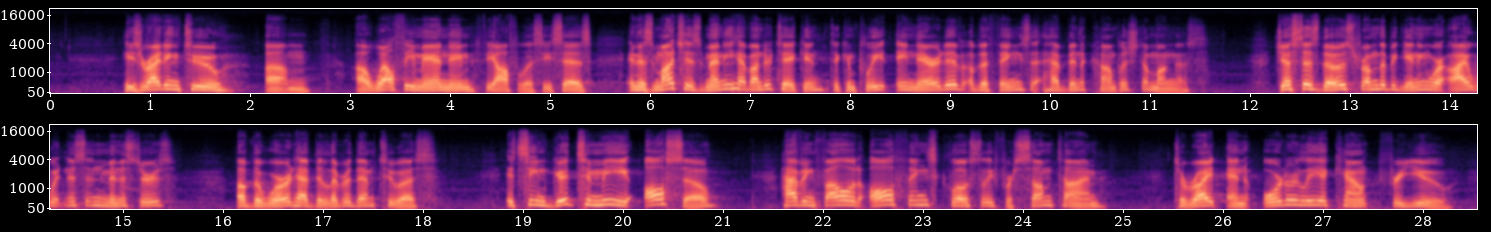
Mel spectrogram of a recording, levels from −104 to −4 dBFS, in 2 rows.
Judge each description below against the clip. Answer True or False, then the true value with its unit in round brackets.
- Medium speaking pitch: True (160 Hz)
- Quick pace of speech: False (145 wpm)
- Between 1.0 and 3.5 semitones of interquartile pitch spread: False (4.8 semitones)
